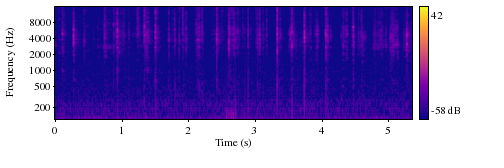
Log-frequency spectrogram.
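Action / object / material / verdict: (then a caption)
scrape / pine cone / wood / none. A single dry, brown, hand-sized pine cone with rigid woody scales is held in both hands while fingertips and nails repeatedly scratch and flick its scales. The result is a quick, irregular run of short, crisp clicks and scratchy ticks with bright edges over a low, soft rumble.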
